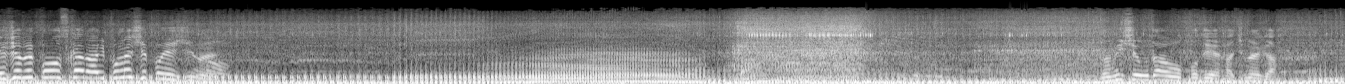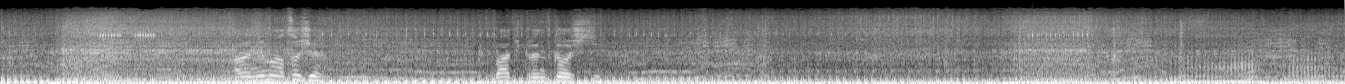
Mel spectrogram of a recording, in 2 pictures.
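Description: A quad bike engine drones up close and revs up and down.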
